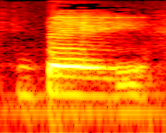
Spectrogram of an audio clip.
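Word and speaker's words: beidh: It changes to bay. So bay means will be.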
